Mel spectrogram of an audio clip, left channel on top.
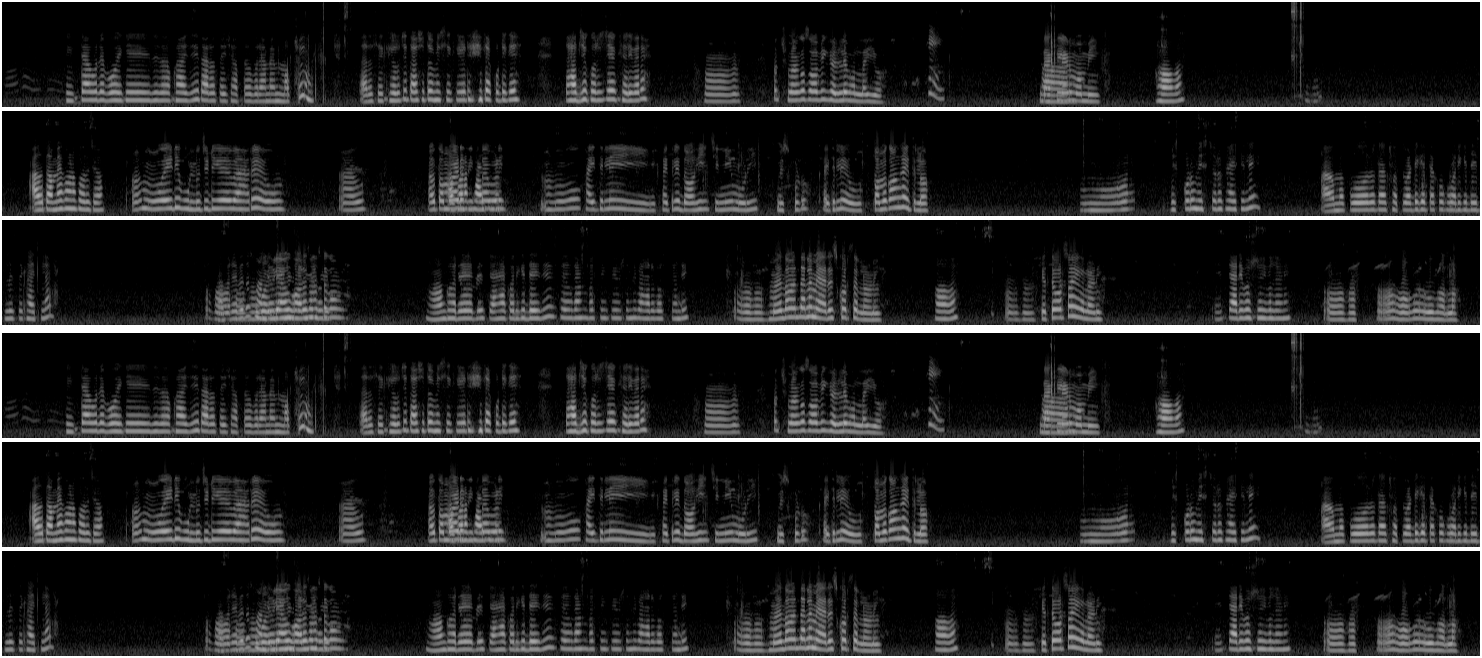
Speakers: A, on the left; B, on the right.
A: ଟା ଉପରେ ବୋହିକି ରଖା ହେଇଚି, ତାର ସେଇ ଛାତ ଉପରେ ଆମେ ମାଛୁ ତାର ସେ ଖେଳୁଚି, ତା ସହିତ ମିଶିକିିକ ତାକୁ ଟିକେ ସାହାଯ୍ୟ କରୁଛି ଖେଳିବାରେ
B: ହଁ ଆଉ ଛୁଆଙ୍କ ସହ ବି ଖେଳିଲେ ଭଲ ଲାଗି ଡ଼ିିଓ <inaudible>
A: <unintelligible> ହଁ
B: ଡାକିଲେଣି ମମି
A: ହଁ। <inaudible> ଆଉ ତମେ କଣ କରୁଚ।
B: ହଁ ମୁଁ ଏଇଠି ବୁଲୁଚି, ଟିକେ ବାହାରେ ଆଉ ଆଉ ଆଉ ତମ ଆଡେ
A: କଣ
B: ଦୀପାବଳି
A: ଖାଇଥିଲ
B: ମୁଁ ଖାଇଥିଲି ଖାଇଥିଲି, ଦହି ଚିନି ମୁଢି ବିସ୍କୁଟ ଖାଇଥିଲି ଆଉ, ତମେ କଣ ଖାଇଥିଲ।
A: ମୁଁ ବିସ୍କୁଟ ମିକ୍ସଚର ଖାଇଥିଲି, ଆଉ ମୋ ପୁଅର ତା ଛତୁଆ ଟିକେ ତାକୁ କରିକି ଦେଇଥିଲେି ସେ ଖାଇଥିଲା। <inaudible>
B: ଓହୋ
A: ତାପରେ ଏବେ ତ
B: ମୁଁ
A: ସଞଟାଇମ୍
B: କହିଲି ଆଉ
A: ହେଲାଣି
B: ସମସ୍ତେ
A: ଘରେ
B: କଣ
A: ହଁ ଘରେ ଏବେ ଚାହା କରିକି ଦେଇଚି। <unintelligible> ବସିକି ପିଉଛନ୍ତି, ବାହାରେ ବସିଛନ୍ତି।
B: ଓହୋ ମାନେ ତମେ ତାହେଲେ ମ୍ୟାରେଜ କରିସାରିଲଣି।
A: ହଁ। <inaudible>
B: ଓହୋ କେତେ ବର୍ଷ ହେଇଗଲାଣି। <inaudible>
A: ଏଇ ଚାରି ବର୍ଷ ହେଇଗଲାଣି।
B: ଓହୋ ଓ ହୋଉ ଭଲ,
